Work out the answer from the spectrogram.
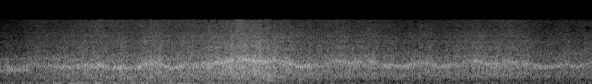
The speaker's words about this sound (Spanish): Cuando nos acercábamos al castillo de Blatná, un fuerte viento azotaba las aguas de su foso acuático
